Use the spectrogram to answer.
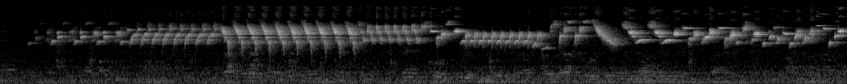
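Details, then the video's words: Song of a goldfinch-canary hybrid mule used as a lesson recording: long rapid buzzy trills of repeated notes, shifting pitch midway, then varied chirps and quick twittering phrases. "Saka Melezi Ön Çıkışlar👌 #30 Mixto jilguero/ mulet"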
